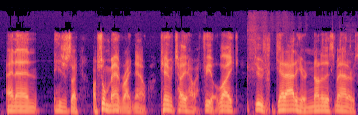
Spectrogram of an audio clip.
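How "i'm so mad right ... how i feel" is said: exaggeratedly dramatic put-on delivery. Mocking a show contestant's overly dramatic way of talking: imitating Nelson's dramatic speech. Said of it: "he's super dramatic".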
